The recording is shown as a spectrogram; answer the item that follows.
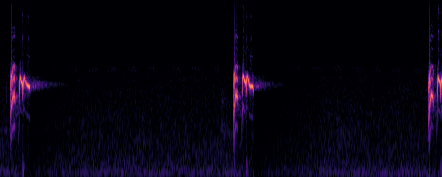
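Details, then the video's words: Kutilang, the sooty-headed bulbul, sings a brief, bright, gurgling two-note whistled phrase, repeated three times about two and a half seconds apart in otherwise clean silence. "Suara Burung Kutilang"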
